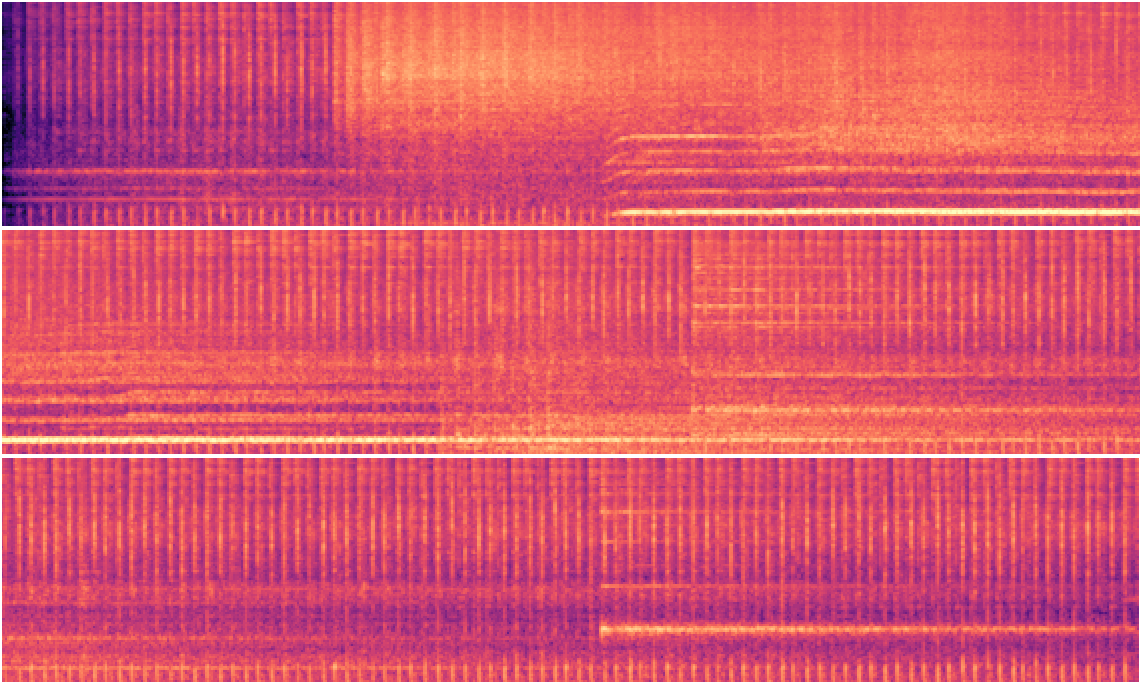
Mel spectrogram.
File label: angklung new percussion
